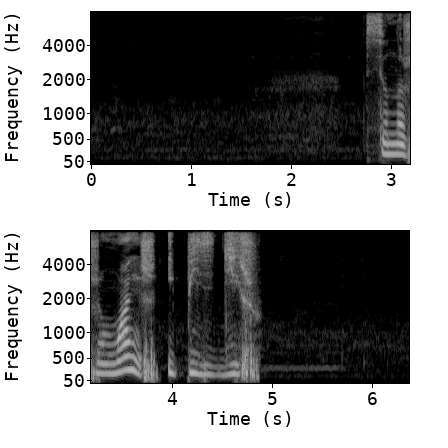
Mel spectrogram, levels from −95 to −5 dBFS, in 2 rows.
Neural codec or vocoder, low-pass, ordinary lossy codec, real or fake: codec, 16 kHz, 16 kbps, FreqCodec, larger model; none; none; fake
